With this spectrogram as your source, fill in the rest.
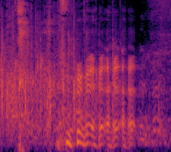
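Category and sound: crowd, audience applause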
